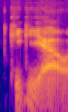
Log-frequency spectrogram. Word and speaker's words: Kikiyaon: I mean your spelling you're sounding it out phonetically so Kiki Kiki and then y-a-o-n Kiki Yao and so while I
